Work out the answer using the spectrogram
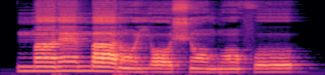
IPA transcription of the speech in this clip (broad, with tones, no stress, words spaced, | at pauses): mã˦ɾɛ̃˦ma˦˨ ɾɔ̃˨jɔ˨ʃɔ̃˨ɡɔ̃˨ fo˧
